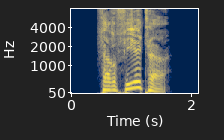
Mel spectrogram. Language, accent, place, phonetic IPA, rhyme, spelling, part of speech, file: German, Germany, Berlin, [fɛɐ̯ˈfeːltɐ], -eːltɐ, verfehlter, adjective, De-verfehlter.ogg
- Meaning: inflection of verfehlt: 1. strong/mixed nominative masculine singular 2. strong genitive/dative feminine singular 3. strong genitive plural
